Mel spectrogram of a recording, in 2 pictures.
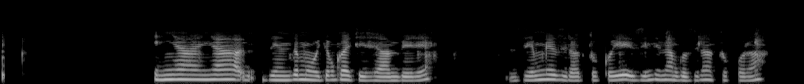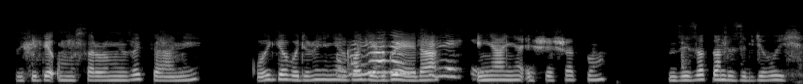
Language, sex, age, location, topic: Kinyarwanda, male, 18-24, Huye, agriculture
